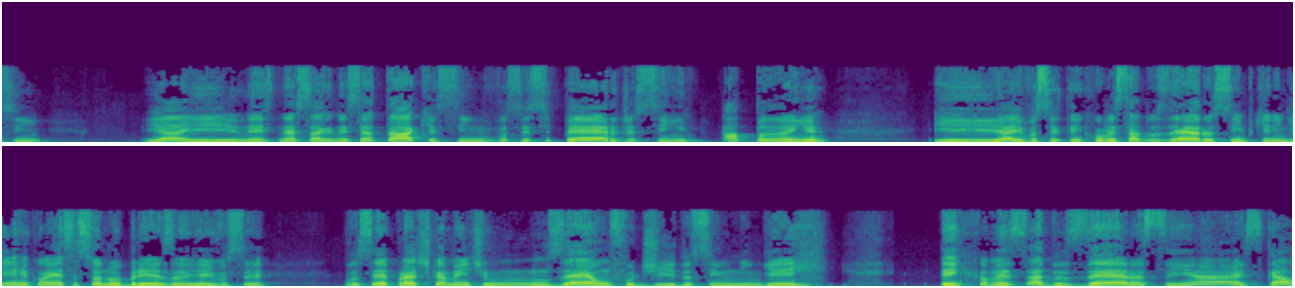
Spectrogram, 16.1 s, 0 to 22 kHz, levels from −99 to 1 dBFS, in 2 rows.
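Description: No technical fault can be heard anywhere in the recording; the signal stays continuous and stable throughout.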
